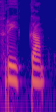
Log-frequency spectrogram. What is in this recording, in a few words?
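"frita", female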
